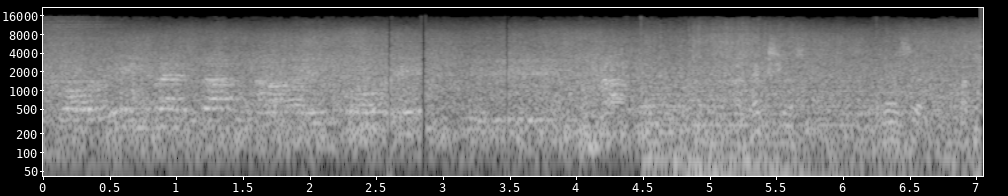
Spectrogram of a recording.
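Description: Waves splash against a wooden ship's hull as it sails.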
